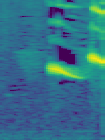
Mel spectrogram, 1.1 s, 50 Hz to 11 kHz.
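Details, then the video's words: Green-winged saltator singing the five-note song style called "bom dia seu Chico boi": after quiet, a loud clear whistled note slides slowly downward for about a third of a second, then a higher, sharper whistle begins and is cut off. "trinca-ferro (bom dia seu Chico boi 5 notas)"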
